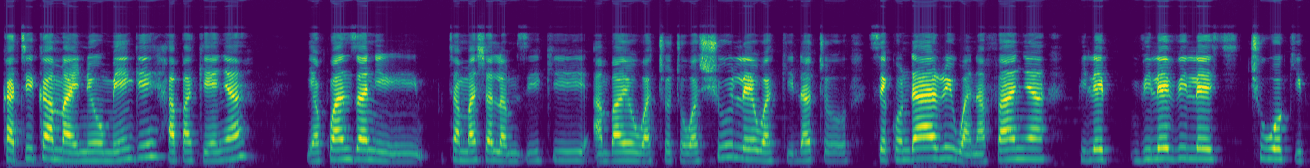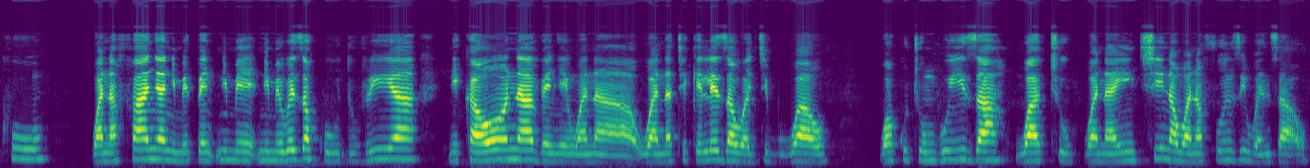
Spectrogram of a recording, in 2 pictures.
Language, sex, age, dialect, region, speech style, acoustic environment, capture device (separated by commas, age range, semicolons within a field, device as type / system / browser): Swahili, female, 25-34, Kenya - Mombasa, Kenya, happy; excited; nervous; focused; relaxed, nature, desktop / Windows / Firefox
